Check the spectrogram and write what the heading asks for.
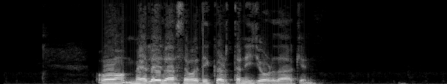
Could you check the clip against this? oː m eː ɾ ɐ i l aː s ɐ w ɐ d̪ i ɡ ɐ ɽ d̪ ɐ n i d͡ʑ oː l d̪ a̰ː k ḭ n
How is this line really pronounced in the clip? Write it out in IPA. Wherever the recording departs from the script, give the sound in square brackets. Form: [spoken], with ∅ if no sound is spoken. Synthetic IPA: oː m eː [l] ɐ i l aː s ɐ w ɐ d̪ i [k] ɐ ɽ [t̪] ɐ n i d͡ʑ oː [ɽ] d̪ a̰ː k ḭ n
